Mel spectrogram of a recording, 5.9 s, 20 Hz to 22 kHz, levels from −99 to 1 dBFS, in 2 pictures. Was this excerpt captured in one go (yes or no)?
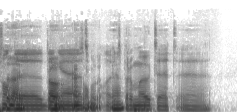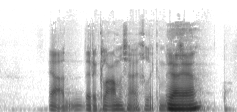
yes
